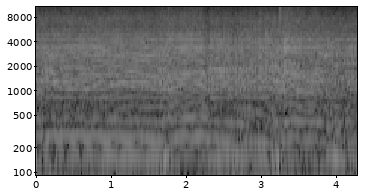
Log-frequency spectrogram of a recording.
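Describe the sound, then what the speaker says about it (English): Onboard a 2007 NASCAR Busch Series Geico Chevrolet race car, the engine roars steadily loud and close with the throttle held open and the wheels spinning, pitch wavering slightly as it slides. "You can hear the throttle. He gets in it, starts spinning the wheels."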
